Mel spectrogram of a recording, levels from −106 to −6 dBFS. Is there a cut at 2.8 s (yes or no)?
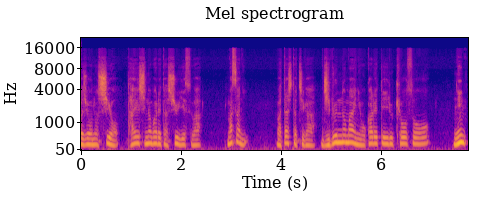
no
